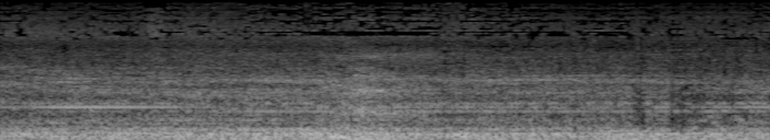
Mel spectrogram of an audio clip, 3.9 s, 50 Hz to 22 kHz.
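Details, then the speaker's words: Gas furnace switched to heat at the thermostat, with the setpoint raised several degrees above 68 so it fires: a steady, low burner roar with no popping, rumbling or rattles, and a blue flame. Normal, clean gas furnace burner firing. "you can hear it running and after a few minutes you'll see a kind of a fire it'll go okay now you hear you can hear the fire"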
